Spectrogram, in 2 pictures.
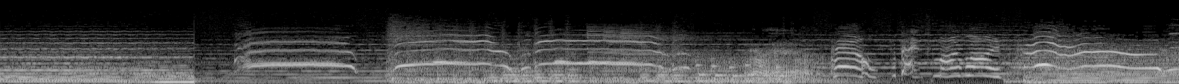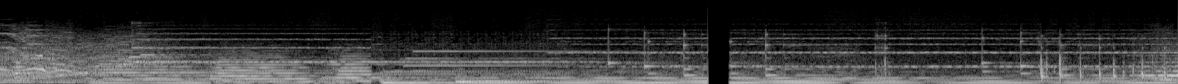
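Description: At 18.87 s the sound drops out for about 0.21 s, then resumes 0.6 s earlier, repeating material: a stream reconnect, where the player restarted its decoder mid-stream.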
